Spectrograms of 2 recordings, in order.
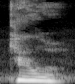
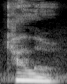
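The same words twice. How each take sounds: Both takes have the same delivery.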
